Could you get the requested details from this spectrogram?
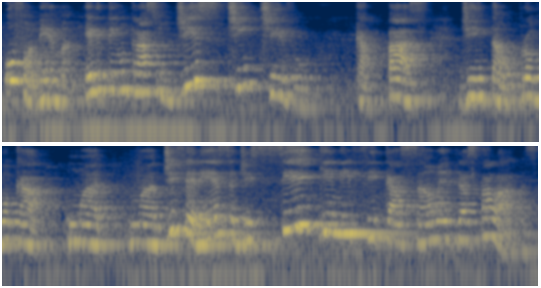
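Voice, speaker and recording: A woman teacher giving a slow, deliberate grammar lesson, repeating example words. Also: medium pitch, lively intonation, darkish tone. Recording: echoey room, mic at a distance.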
